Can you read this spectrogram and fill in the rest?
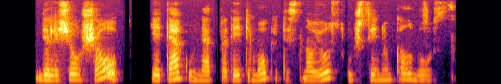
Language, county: Lithuanian, Marijampolė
